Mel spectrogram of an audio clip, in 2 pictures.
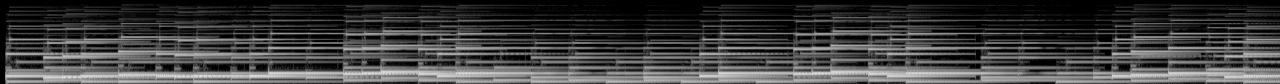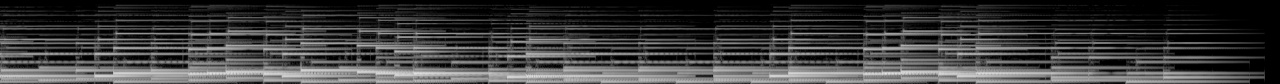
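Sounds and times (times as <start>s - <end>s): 
traditional music box: 0.1s - 25.5s.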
